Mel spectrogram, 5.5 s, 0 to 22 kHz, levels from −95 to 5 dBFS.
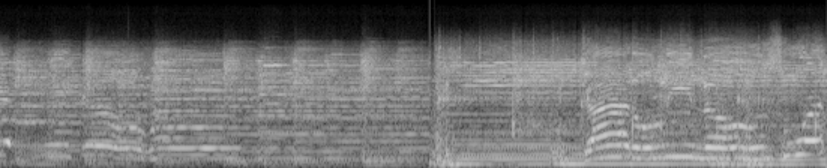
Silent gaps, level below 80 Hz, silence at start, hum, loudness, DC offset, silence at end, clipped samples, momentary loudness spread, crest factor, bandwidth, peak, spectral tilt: none; -48 dBFS; 0 s; none; -16 LUFS; under 0.1%; 0 s; under 0.1%; 6 LU; 14 dB; 12 kHz; -4 dBFS; -2 dB/octave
